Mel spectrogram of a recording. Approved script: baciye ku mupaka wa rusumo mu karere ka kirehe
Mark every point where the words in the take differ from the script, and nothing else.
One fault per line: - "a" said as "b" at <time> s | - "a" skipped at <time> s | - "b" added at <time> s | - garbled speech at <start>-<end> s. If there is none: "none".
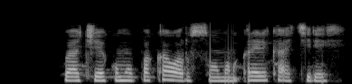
none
